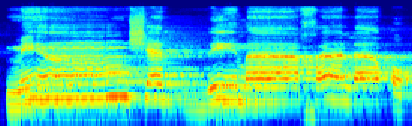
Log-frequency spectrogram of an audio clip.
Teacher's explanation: اب آپ دیکھیے نون ساکن، قاعدہ یاد رکھیں کہ نون ساکن اور تنوین کے بعد اگر حروف اخفاء میں سے آ جائے، نون ساکن کے بعد حرف اخفاء شین ہے تو اس نون ساکن کی آواز کو چھپائیں گے، یعنی ہلکا غنہ کریں گے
